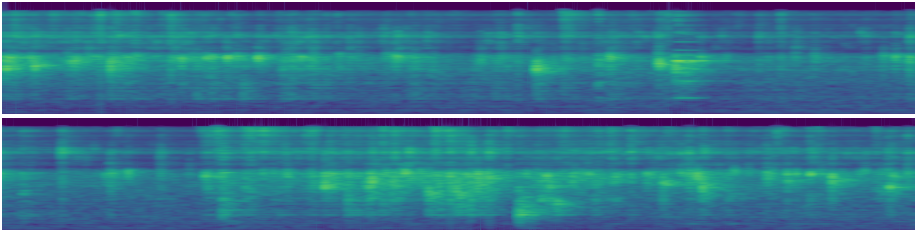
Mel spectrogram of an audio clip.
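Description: Whole tadka spices (bay leaves, dried red chillies, cumin, black pepper and garlic cloves) sizzling and crackling in hot mustard oil in a kadhai, swelling louder in spells as they fry towards golden brown. Near the end a metal spatula stirs them.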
